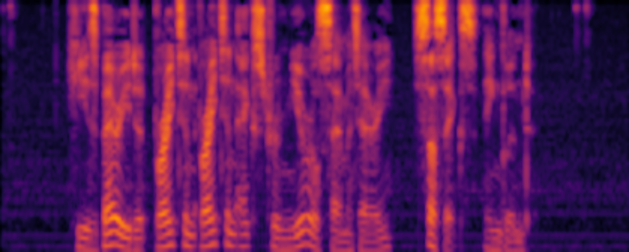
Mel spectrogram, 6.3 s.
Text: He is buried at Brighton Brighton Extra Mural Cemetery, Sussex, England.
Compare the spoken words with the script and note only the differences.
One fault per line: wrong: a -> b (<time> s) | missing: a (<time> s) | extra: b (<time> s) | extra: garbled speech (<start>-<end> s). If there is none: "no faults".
no faults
